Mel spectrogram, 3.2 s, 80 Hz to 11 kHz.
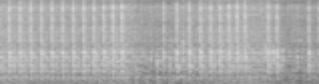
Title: Acura 2001 ticking noise (help)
